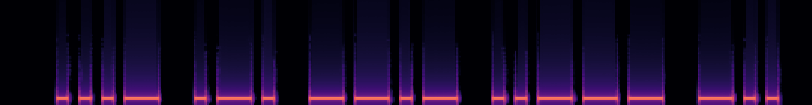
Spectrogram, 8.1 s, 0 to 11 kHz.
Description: Morse code, heard as a keyed tone, about 10 wpm, 800 Hz. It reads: VRQ2D
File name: CW / DET / 1 9 1500C S B 10wpm 4439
